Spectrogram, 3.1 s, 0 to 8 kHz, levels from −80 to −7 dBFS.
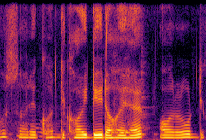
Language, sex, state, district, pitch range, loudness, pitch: Hindi, male, Himachal Pradesh, Shimla, 155-165 Hz, -15 LUFS, 160 Hz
